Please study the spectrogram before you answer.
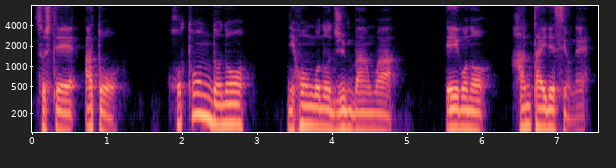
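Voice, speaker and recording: A man hosting a beginners' Japanese lesson podcast, speaking slowly and simply with small fillers. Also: fairly low pitch, warm tone. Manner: slow, clear teacher's delivery with fillers. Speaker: podcast host teaching Japanese.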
